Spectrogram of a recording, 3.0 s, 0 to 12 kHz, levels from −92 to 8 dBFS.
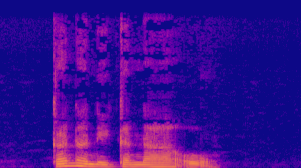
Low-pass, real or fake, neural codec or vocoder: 10.8 kHz; real; none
